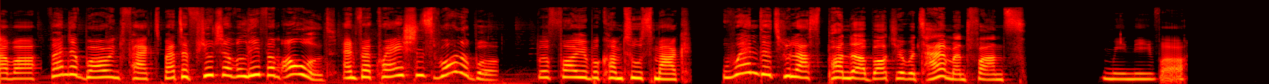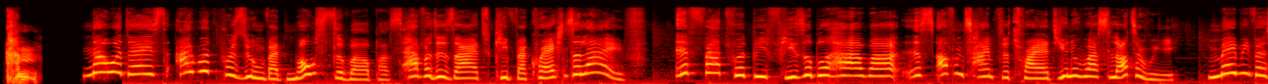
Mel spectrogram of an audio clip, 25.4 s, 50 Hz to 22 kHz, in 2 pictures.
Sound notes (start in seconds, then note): 12.7 cough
